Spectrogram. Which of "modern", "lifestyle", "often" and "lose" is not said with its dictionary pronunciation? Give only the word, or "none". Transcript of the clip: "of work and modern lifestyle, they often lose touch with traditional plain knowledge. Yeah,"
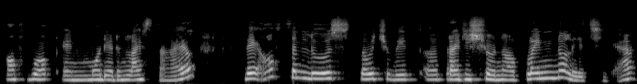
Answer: lose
